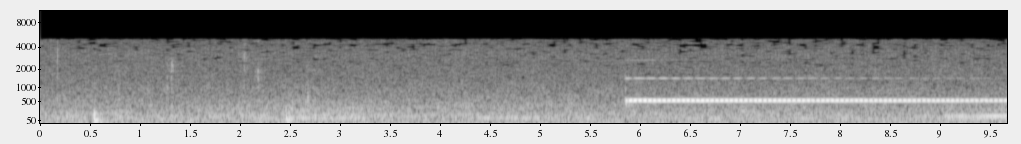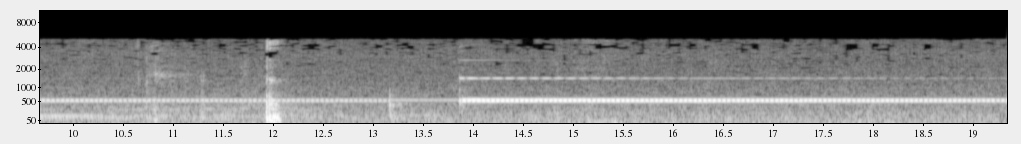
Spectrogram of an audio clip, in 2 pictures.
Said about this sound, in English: I will now ring the gong 3 times to end today's meditation.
